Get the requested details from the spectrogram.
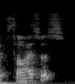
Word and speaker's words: phthisis: P-H-T-I-S. Actually, I think that phthisis, I, I think the P is silent. So phthisis, brought on by a gunshot wound through the right lung, which he said, I, detect a bit of, uh, you know.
